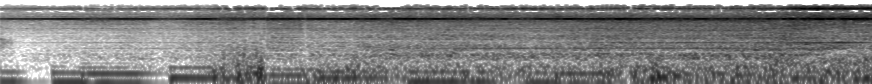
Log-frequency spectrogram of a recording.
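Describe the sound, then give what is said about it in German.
A steady, loud roar of airplane engines fills the air while passengers board the aircraft, with a high whine running through it and low rumbling tones shifting underneath. “So, steigen wir mal ein ins Flugzeug jetzt.”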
